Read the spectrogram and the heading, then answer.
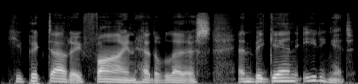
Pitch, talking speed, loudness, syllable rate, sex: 120 Hz, 200 wpm, -18 LUFS, 5.3 syllables/s, male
